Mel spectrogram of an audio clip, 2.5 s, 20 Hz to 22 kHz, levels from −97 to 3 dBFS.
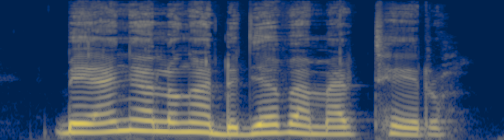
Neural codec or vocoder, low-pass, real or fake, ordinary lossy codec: none; none; real; none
